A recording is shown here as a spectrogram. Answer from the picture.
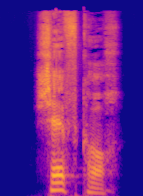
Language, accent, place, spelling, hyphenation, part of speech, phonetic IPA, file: German, Germany, Berlin, Chefkoch, Chef‧koch, noun, [ˈʃɛfˌkɔx], De-Chefkoch.ogg
- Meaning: chef, head chef, head cook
